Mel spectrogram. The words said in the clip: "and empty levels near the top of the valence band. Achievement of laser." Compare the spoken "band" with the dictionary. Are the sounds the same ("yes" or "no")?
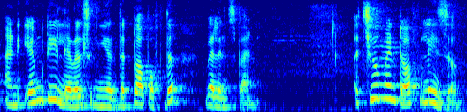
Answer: no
